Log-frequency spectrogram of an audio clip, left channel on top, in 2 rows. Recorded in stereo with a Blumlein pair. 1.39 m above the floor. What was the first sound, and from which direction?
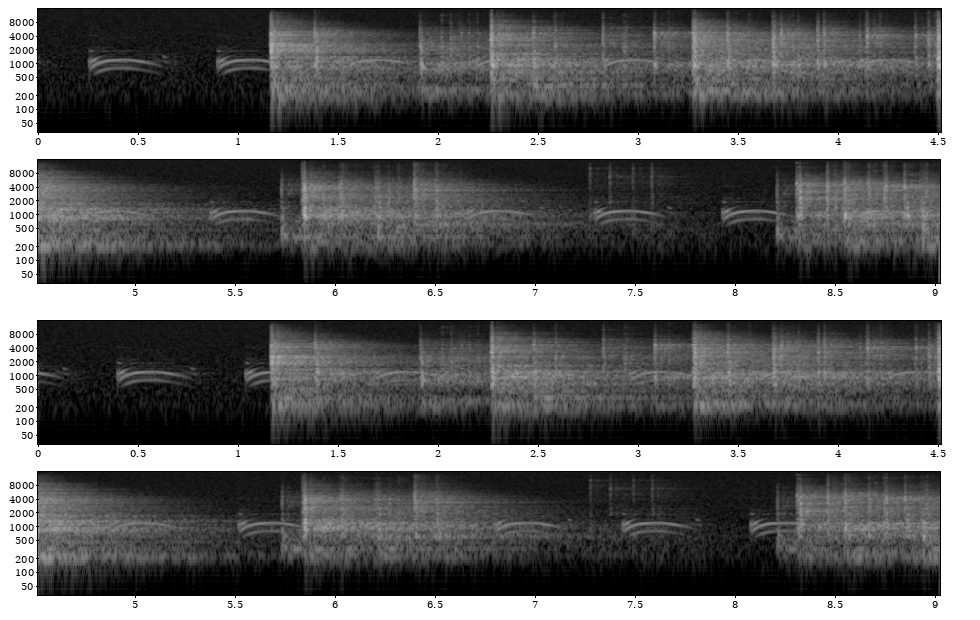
Typing on a keyboard, 25° left.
